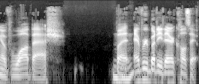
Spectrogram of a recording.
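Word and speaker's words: Ouabache: like my mom used to call it wabash because she was like a nerd about this kind of stuff but everybody was just like what are you talking about it's obachi state park oh it's spelled o-u-a-b-a-c-h-e or something like that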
